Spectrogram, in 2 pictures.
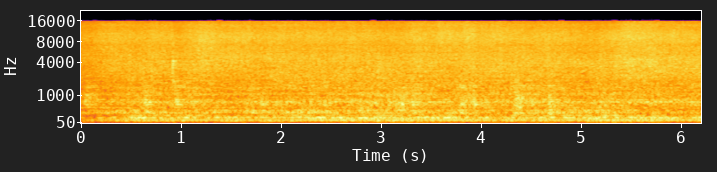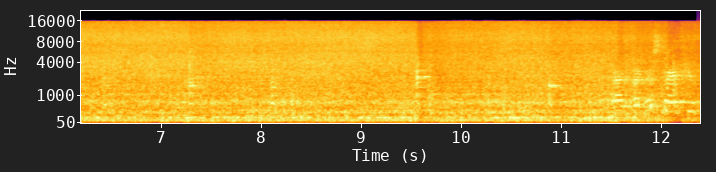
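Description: Crispy battered pork is stirred through sweet and sour sauce, a continuous loud hissing sizzle and bubbling with steady stirring and some talk over it.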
